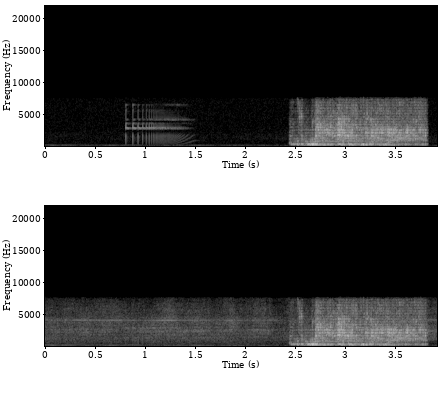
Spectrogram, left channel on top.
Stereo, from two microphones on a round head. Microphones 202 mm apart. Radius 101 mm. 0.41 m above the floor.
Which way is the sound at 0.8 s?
45° left (ahead or behind).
